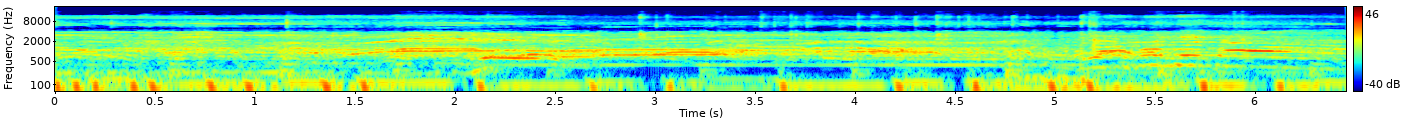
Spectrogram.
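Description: A crowd shouting, whooping and cheering over loud music with a low pulsing beat.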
